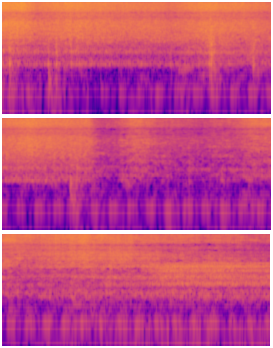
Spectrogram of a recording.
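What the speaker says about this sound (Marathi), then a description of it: "गरम मसाला म्हणजे खडा मसाला घेतलेला आहे, तो परतून घेऊया थोडा" Whole garam masala spices sizzle steadily in a hot pan while being stirred for a veg biryani, a close, continuous frying hiss broken by occasional scrapes and clinks of the spoon, with no talking.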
